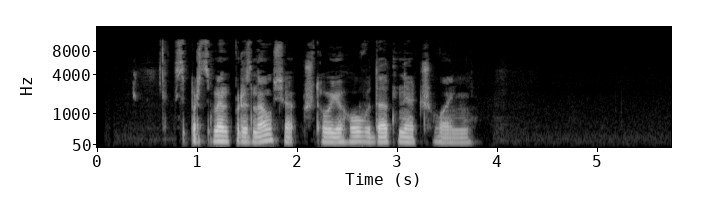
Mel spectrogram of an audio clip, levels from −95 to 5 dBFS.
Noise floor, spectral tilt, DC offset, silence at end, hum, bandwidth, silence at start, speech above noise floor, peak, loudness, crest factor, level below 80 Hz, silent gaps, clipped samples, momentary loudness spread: -75 dBFS; -6 dB/octave; under 0.1%; 2 s; none; 11.5 kHz; 0.65 s; 51 dB; -6 dBFS; -25 LUFS; 22 dB; -64 dBFS; none; under 0.1%; 15 LU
